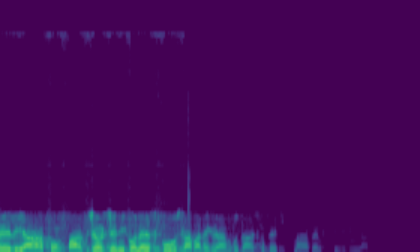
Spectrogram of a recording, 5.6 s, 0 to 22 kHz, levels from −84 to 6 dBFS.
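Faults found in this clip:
Truncation distortion on the fade-out, 2.24 s to end of clip. Decay turns gritty from 2.24 s, worst 3.62 to 5.61 s. Probable component: gain or fade stage that truncates without dither, consistent with roughly 11-bit effective resolution. The low-level waveform collapses into a few coarse steps.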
